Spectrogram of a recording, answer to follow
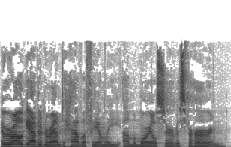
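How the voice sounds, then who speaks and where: A woman's voice: lowish voice, flat delivery, fast talker, bright, forceful tone. A middle-aged woman with a scratchy voice from a cold gives an earnest personal talk, with frequent ums. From Massachusetts. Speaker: hospice worker giving a talk.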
